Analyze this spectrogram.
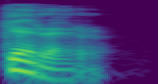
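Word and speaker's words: querer: Další slovo třeba je kerer. Kerer. Píšeme Q-U-E-R-E-R. E kerer.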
